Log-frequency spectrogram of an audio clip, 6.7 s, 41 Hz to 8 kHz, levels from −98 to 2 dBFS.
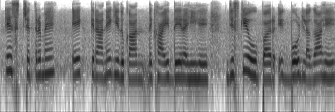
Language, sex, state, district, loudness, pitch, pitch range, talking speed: Hindi, male, Bihar, Madhepura, -16 LUFS, 215 Hz, 205-240 Hz, 150 wpm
